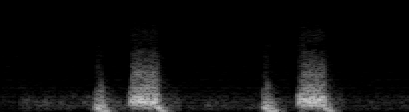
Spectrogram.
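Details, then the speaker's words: Late systolic murmur of mitral regurgitation due to mitral valve prolapse: the first half of systole is clear, then the murmur begins in mid-to-late systole and runs up to the second sound. "طبعا في فاريشنز على كده، مثلا ساعات المرمر بتاعه الماترال انكومبتنس بتكون ليت سيستوليك يعني النص الاول من السيستلي فاضي، والمرمر بتبتدي في النص الثاني وتوصل للسكند هارت ساوند زي المثال الاتي."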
